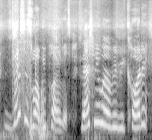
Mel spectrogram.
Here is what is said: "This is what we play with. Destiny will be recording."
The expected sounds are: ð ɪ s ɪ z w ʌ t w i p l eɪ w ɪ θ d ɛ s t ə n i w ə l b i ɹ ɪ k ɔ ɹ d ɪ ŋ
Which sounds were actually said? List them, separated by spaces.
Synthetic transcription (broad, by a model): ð ɪ s ɪ z w ʌ t w i p l eɪ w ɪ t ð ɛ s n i w ə l b i ɹ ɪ k ɔ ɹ d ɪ ŋ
